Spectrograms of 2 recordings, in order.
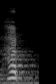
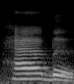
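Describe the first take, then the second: First: The final b is cut off abruptly. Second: The final b is released with a slight bounce. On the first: The speaker calls it wrong. "bukan hab ... tersekat bacaannya" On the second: The speaker calls it right. "kita kena baca dengan hab"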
